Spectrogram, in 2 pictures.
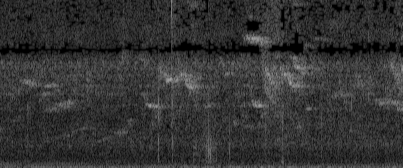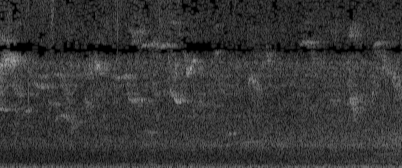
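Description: Faint, scattered high chirps of birds over a steady low rumble, with a few light clicks about two seconds in.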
